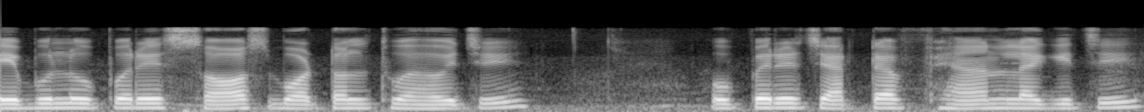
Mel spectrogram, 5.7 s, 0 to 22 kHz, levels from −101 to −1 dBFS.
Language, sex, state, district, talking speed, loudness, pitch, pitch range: Odia, male, Odisha, Nuapada, 105 wpm, -15 LUFS, 155 Hz, 150-160 Hz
